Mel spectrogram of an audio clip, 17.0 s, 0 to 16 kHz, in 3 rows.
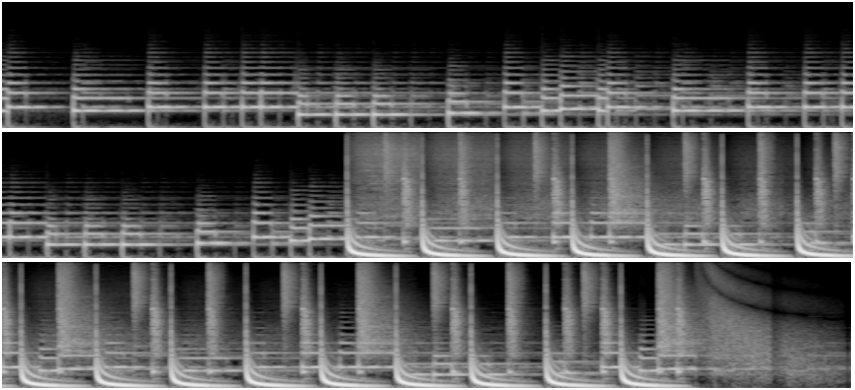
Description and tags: This sound was created using the "The Legend" synthesizer.
BPM 120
